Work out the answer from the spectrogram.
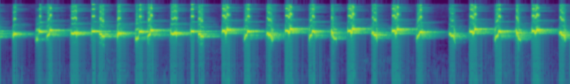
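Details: Continuous chattering whistle song from a sooty-headed bulbul, played to provoke others to sing; crisp-onset warbled notes run evenly at roughly three per second throughout.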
